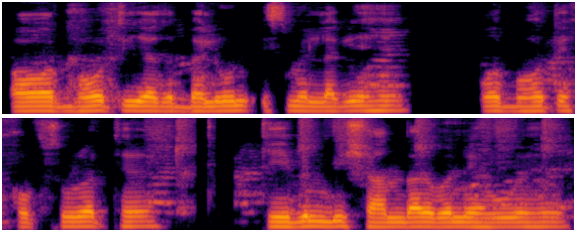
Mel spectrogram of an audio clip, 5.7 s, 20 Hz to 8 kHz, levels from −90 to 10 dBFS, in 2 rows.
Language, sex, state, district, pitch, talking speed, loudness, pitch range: Hindi, male, Uttar Pradesh, Jyotiba Phule Nagar, 120 Hz, 200 wpm, -17 LUFS, 120-125 Hz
